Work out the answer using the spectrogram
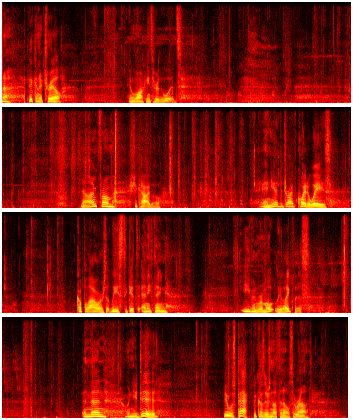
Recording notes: Bull Mountain Loop - Dahlonega Georgia. I hope you enjoy the sounds of the trail.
